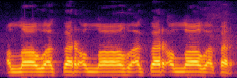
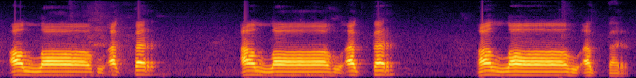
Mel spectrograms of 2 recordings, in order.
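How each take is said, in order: First: The three phrases run on without stopping. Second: The voice stops after each single phrase. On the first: The speaker calls it right. "Langsung tiga kali takbir berurut-urut" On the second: The speaker calls it wrong. "bukan satu berhenti, satu berhenti, satu berhenti"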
